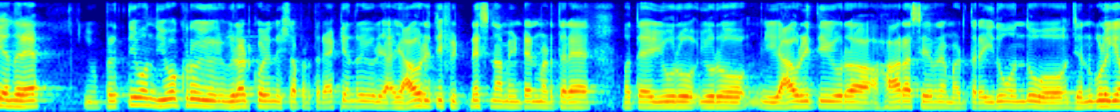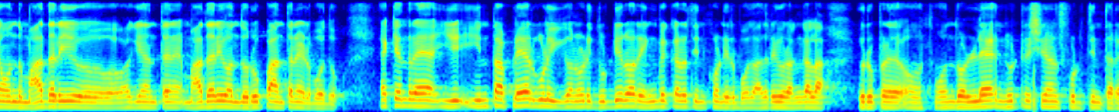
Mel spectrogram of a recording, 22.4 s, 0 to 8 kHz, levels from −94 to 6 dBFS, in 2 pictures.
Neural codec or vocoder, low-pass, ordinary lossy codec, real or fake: none; 7.2 kHz; none; real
